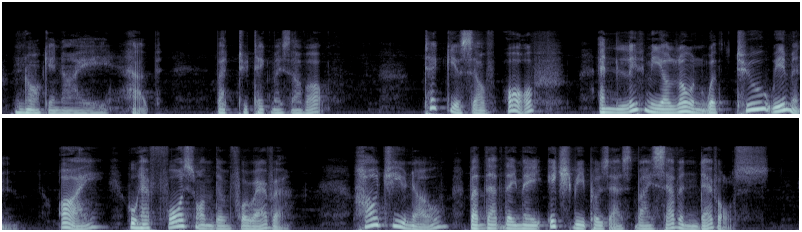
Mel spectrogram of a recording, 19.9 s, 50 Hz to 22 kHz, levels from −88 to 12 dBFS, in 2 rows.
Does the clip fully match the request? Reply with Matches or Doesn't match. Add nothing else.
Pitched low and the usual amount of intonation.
Doesn't match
